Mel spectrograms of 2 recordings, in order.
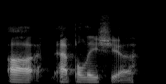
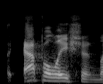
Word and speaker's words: Appalachia: They kept saying Appalachia in that game, and it drove me up a wall. – Appalachia? – It's like, did you notice that, Parker? How they pronounced it? – No, I did not. – Appalachian, like, right? That's how we'd say it, right, Jones? – Yes.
